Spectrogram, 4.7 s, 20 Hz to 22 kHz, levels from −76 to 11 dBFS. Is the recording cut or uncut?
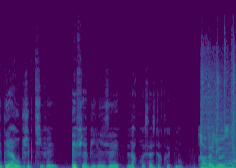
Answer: cut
